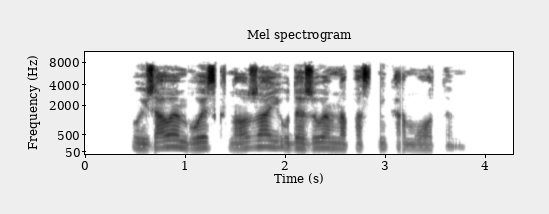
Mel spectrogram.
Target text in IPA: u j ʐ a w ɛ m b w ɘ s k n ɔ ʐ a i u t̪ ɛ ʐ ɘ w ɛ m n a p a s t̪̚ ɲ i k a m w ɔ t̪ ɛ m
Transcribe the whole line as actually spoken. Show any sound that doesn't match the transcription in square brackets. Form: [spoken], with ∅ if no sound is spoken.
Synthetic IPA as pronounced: u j ʐ a w ɛ m b w ɘ s k n ɔ ʐ a i u [d̪] ɛ ʐ ɘ w ɛ m n a p a s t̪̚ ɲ i k a m w ɔ t̪ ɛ m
